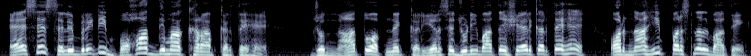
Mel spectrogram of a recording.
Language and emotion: Hindi, angry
